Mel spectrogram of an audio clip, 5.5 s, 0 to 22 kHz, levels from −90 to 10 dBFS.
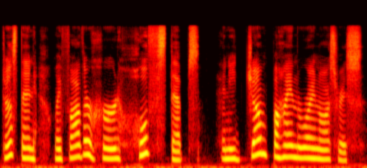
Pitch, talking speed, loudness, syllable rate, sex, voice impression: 255 Hz, 130 wpm, -18 LUFS, 4.1 syllables/s, female, slightly gender-neutral, slightly young, tensed, slightly bright, clear, cute, friendly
